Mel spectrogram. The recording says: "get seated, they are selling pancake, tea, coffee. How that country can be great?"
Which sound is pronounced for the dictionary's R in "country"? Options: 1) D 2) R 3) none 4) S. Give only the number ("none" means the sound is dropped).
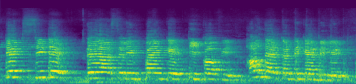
3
